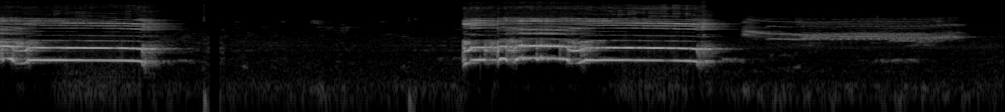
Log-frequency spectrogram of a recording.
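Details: Morning rooster crowing: a long, loud harmonic crow of about one and a half seconds, a quiet pause, then a second long crow that trails off into a fainter, higher drawn-out call.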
